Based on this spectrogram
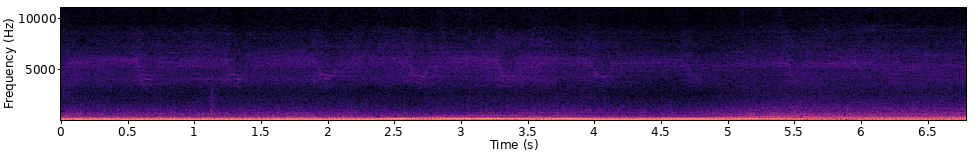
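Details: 2007 Nissan Xterra while driving, after a fan clutch replacement: a heavy, steady, low droning roar like an 18-wheeler that holds with speed. The new fan clutch did not cure it, and the source is still unknown.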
